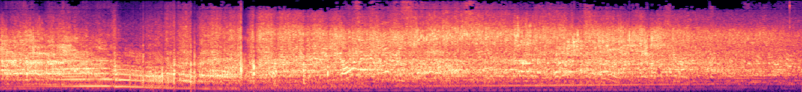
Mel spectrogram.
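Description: Historic racing car engine going past with its pitch falling over the first couple of seconds, then engines of cars running on the circuit carrying on steadily. A single sharp knock comes about three seconds in.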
